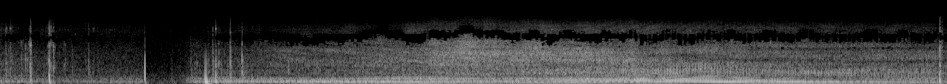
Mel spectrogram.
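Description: Engines of an Alaska Airlines jet spooling up for takeoff, a few clicks at the start and then a deep roar that builds quickly and holds loud and steady.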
